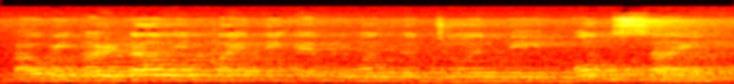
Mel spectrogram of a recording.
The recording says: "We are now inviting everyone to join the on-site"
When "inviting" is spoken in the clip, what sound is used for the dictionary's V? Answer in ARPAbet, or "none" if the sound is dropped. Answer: F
